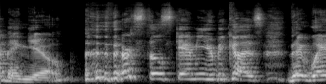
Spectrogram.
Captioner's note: laughs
